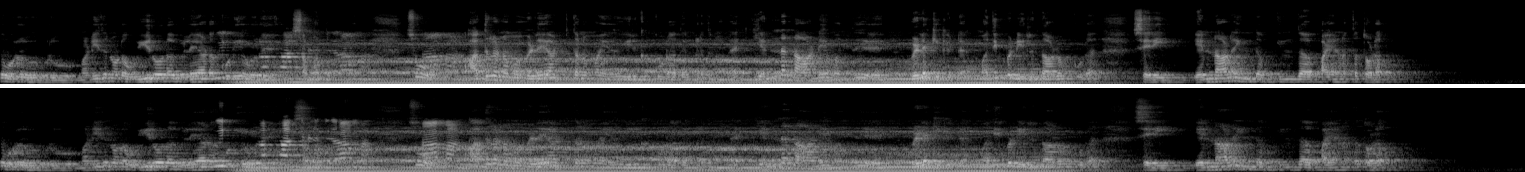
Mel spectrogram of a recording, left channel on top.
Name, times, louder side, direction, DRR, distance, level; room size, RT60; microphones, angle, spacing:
voice 1, 0.0-3.3 3.7-4.4 4.6-13.8, left 2 dB, 85° left, 6 dB, 0.4 m, -28 dB
sound 1, 2.2-11.3, right 1 dB, 15° right, 0.4 m, -29 dB
voice 2, 2.6-3.7 4.2-4.8, right 4 dB, 85° right, 8 dB, 0.3 m, -29 dB
3.4 x 2.1 x 3.3 m, 0.98 s
head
